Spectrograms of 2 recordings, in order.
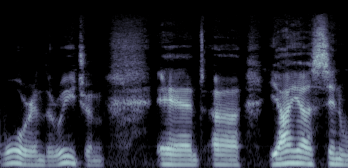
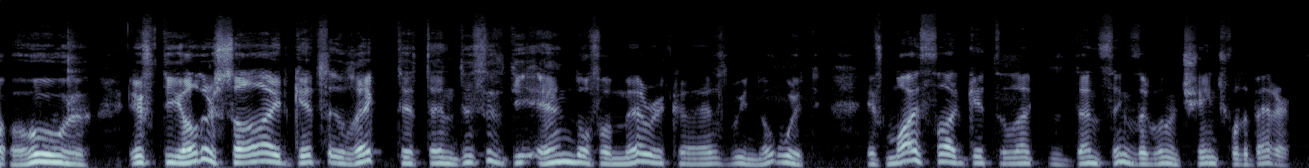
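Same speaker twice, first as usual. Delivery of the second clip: raised mock alarm about the election; mocking partisans; 4 semitones higher than usual. Cohost mocking voters each election, raised mock panic. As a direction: ham up the doom-saying partisan.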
